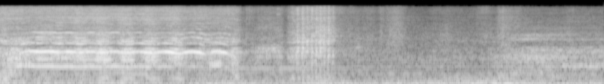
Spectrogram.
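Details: Horse stallion on his first day at a stud farm in Barnala, Punjab, giving a loud whinny: a strong quavering high neigh for about a second, then breathy snorting and shuffling, with a man speaking after.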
